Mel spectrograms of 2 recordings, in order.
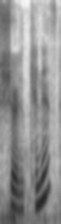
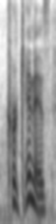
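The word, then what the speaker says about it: Kirkenes: being out in Norway and uh it's called shines so it's spelled k i r ke n so we were pronouncing it Kines but it's shines with a sh like that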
